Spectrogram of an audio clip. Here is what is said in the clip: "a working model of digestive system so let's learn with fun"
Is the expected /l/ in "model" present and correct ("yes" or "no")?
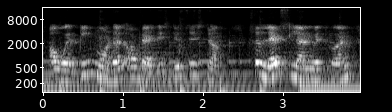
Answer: yes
